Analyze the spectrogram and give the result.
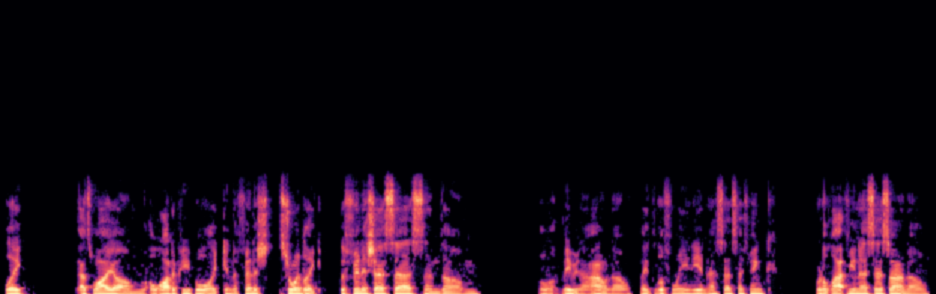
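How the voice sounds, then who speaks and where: Casual male streamer reacting off the cuff, rambling delivery, average pitch, some background noise. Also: level tone, normal speed, a little mellow.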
